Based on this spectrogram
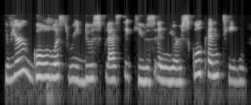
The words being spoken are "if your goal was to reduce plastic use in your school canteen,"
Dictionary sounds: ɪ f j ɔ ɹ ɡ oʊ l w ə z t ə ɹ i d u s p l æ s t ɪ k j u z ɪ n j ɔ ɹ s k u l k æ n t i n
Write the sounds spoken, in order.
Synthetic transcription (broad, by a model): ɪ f j ɔ ɹ ɡ oʊ l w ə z t ə ɹ i d u s p l æ s t ɪ k j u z ɪ n j ɔ ɹ s k u l k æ n t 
